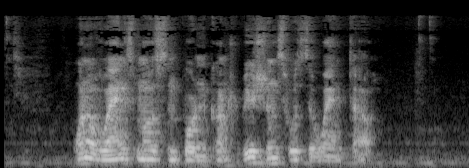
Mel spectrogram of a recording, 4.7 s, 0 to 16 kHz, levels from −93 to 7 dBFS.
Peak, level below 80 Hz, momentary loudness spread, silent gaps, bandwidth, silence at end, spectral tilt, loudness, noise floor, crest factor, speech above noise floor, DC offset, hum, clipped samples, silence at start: -2 dBFS; -52 dBFS; 11 LU; none; 11.5 kHz; 0.35 s; -5 dB/octave; -20 LUFS; -49 dBFS; 18 dB; 30 dB; under 0.1%; none; under 0.1%; 0.75 s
